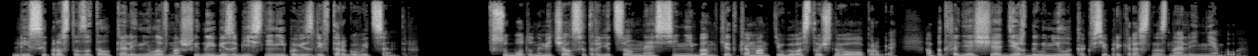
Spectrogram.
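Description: A man narrating an audiobook in a steady, measured reading voice. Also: sits low, no room sound, clean studio sound.

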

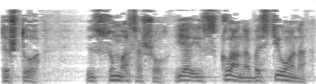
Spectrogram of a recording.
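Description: A man voicing a clever, nervous young lad who chatters quickly and pleads. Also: lowish voice, a little mellow, husky, big-room sound, highs cut off. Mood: frightened.

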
